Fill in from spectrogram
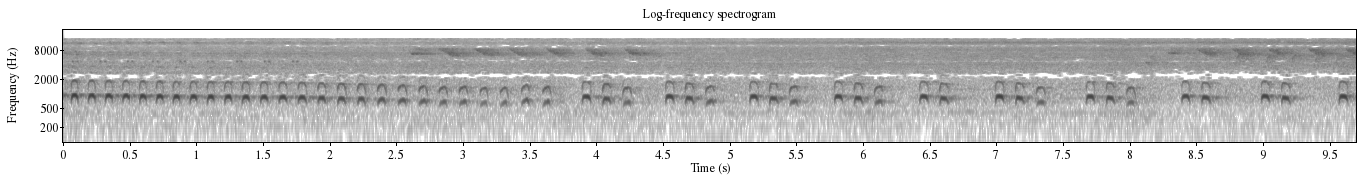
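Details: Stresemann's bristlefront, the last known female of her kind, gives a fast run of clear mid-pitched whistled notes, then broken, spaced doublets; faint high chirps from another bird behind.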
